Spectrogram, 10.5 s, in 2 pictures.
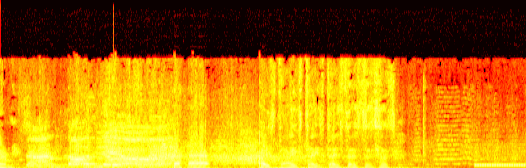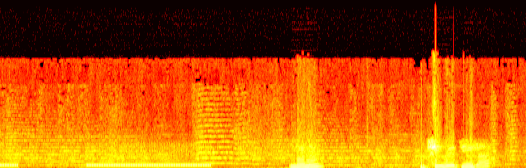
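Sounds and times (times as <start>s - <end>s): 
speech: 0.0s - 4.1s, 8.2s - 8.6s, 9.4s - 10.5s
laughter: 1.1s - 3.5s
telephone ringing tone: 4.8s - 5.5s, 6.1s - 7.4s.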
